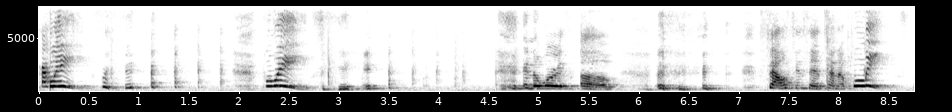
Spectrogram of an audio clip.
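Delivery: squealing please through laughter; laughing. Real, not acted. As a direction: laugh hard while pleading. Laughing while begging celebrities.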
